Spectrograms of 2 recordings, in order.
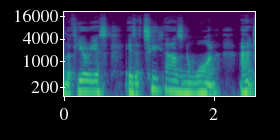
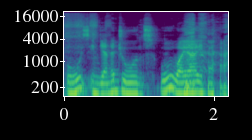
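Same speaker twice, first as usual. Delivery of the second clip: mock Newcastle Geordie accent, louder; 6 dB louder than usual. Imitating locals who follow an actor around Newcastle: imitating Geordie fans. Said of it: "Indiana Jones in a Newcastle accent".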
